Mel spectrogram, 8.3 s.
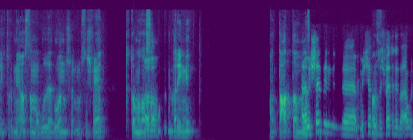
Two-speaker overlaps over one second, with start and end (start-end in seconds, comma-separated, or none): none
